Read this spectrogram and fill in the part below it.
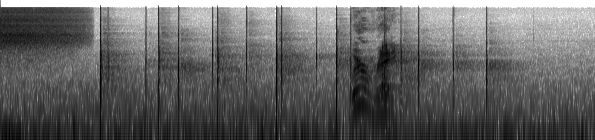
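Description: A few people clap their hands.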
